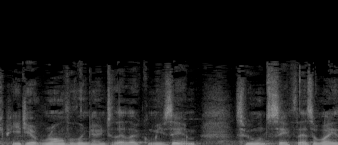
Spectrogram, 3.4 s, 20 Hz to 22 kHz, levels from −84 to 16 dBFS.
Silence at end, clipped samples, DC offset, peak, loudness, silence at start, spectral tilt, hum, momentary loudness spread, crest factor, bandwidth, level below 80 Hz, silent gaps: 0 s; under 0.1%; under 0.1%; -14 dBFS; -31 LUFS; 0 s; -4.5 dB/octave; none; 7 LU; 18 dB; 13 kHz; -66 dBFS; none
